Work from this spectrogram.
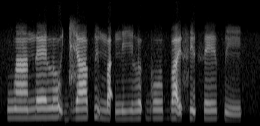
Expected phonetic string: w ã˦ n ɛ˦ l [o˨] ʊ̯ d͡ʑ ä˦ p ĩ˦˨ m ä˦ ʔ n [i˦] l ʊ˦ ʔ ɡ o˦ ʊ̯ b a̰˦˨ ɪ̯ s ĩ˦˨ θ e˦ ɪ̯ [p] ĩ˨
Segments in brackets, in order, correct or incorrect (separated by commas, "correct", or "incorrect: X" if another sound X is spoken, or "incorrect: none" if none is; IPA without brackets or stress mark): incorrect: o̰˦˨, correct, correct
